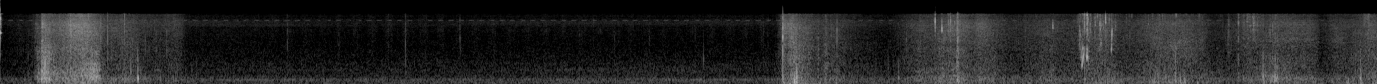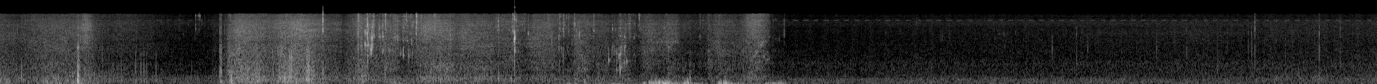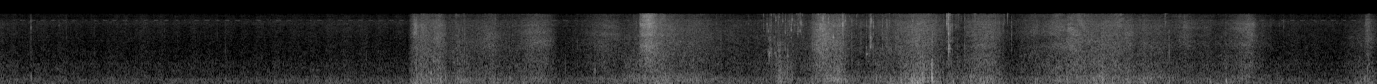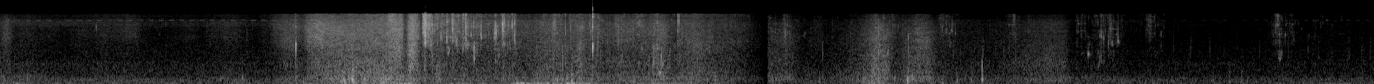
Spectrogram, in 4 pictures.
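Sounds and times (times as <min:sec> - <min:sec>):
clothing rustling against camera: 0:00.0 - 0:02.0, 0:07.7 - 0:21.7, 0:31.6 - 0:41.7, 0:43.4 - 0:52.3.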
